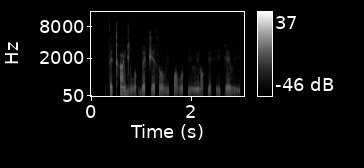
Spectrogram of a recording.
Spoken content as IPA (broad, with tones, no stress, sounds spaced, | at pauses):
t e˦ kʰ ã˦ ɡ i˨ w o˨ ɡ͡b ɛ˦ t͡ʃ e˦ s o˨ β i˨ p ɔ˨ β o˦ k iː˨ l ĩ˨ ɾ ɔ˦ k e˨ h iː˦ k eː˦ β i˨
